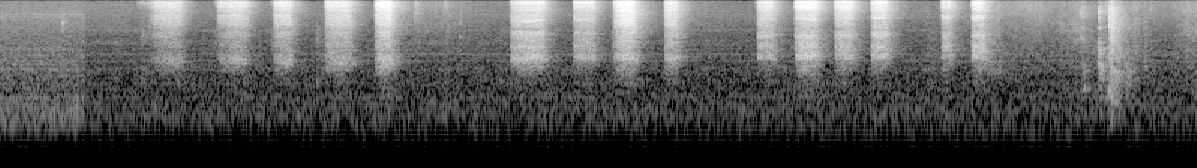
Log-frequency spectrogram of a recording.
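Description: A dental air syringe hisses in short bursts.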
